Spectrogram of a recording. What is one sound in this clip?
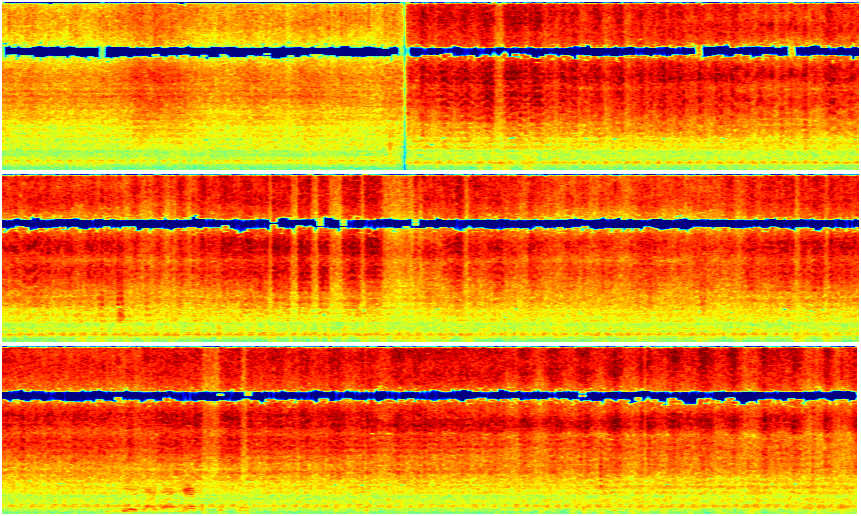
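A pressure washer sprays a steady, hissing jet of water onto wood.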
